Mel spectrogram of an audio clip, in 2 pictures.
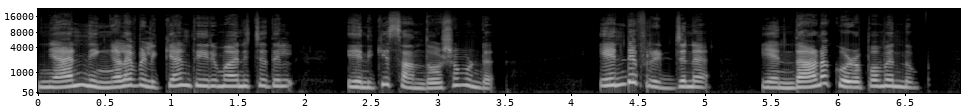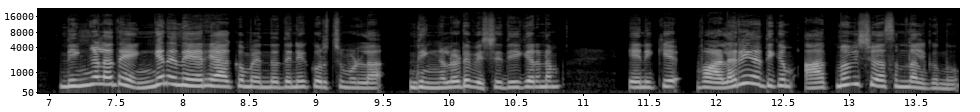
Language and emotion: Malayalam, happy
